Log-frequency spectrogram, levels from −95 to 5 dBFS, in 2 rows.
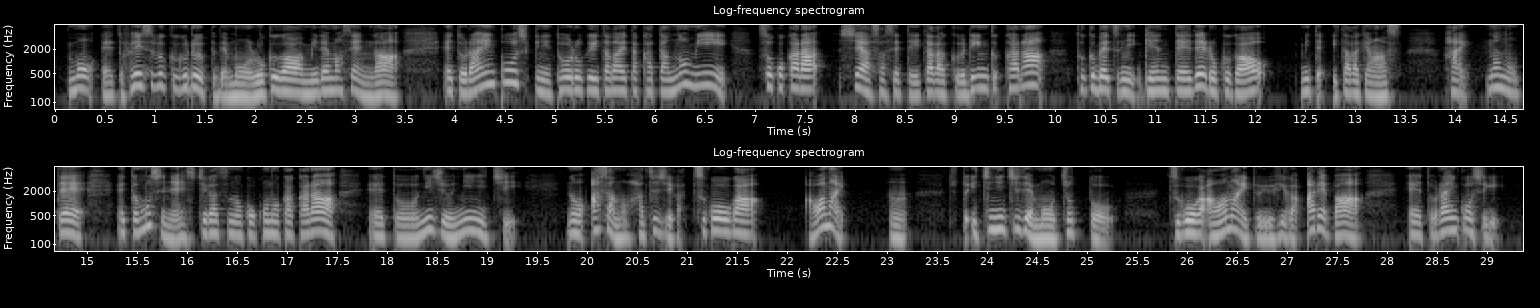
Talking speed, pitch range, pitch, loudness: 305 characters per minute, 160-210 Hz, 185 Hz, -31 LUFS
